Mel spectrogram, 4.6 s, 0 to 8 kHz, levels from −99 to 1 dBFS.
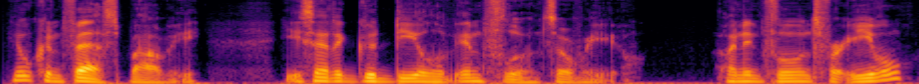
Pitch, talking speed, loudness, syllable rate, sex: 105 Hz, 195 wpm, -20 LUFS, 6.5 syllables/s, male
